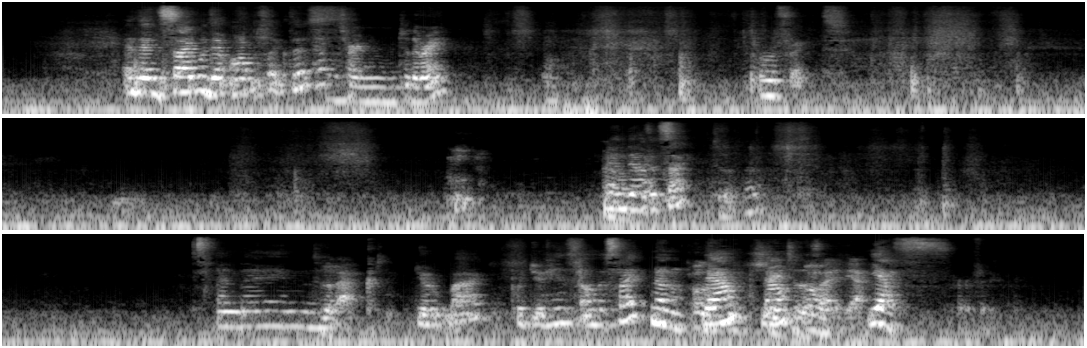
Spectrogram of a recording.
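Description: A woman speaks nearby in short bursts.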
